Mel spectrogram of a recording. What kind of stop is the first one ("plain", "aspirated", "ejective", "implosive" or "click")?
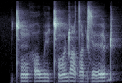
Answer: aspirated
